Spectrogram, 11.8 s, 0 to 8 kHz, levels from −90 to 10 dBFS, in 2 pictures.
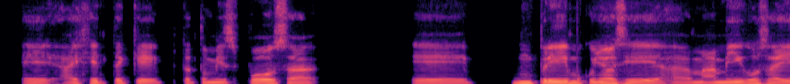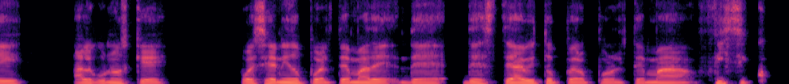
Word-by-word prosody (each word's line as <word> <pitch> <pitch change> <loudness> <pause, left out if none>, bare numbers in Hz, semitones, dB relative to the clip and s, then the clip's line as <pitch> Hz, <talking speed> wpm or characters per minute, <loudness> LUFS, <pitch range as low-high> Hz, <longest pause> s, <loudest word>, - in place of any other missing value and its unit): eh, 125 -2 -4
hay 130 0 -2
gente 130 0 -2
que 110 -3 0
tanto 115 - -6
mi 115 0 +1
esposa, 120 0 +1 0.7
eh, 115 -4 -2 0.3
un 135 -3 +2
primo, 135 +1 +5
cuñado 135 +1 +3
así, 135 0 +2
am 120 -1 -5
amigos 125 +3 +1
ahí, 120 0 +1 0.3
algunos 125 +1 0
que, 105 -6 -2 0.5
pues, 125 -3 +1
se 130 - +4
han 125 - +3
ido 130 -1 +3
por 120 -1 +1
el 100 - -6
tema 120 +2 +2
de 115 -4 +1
de 115 0 -2
de 125 0 0
este 125 +3 +2
hábito, 130 -1 +3
pero 110 -3 -2
por 110 -2 -5
el 100 - -9
tema 115 -1 0
físico. 135 -6 -3
120 Hz, 170 wpm, -24 LUFS, 115-130 Hz, 0.7 s, primo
